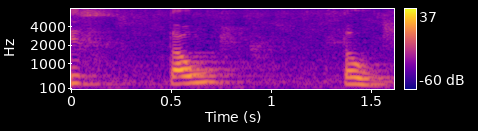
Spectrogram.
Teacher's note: واو ساکن سے پہلے زبر ہے تو واولین کا قاعدہ کریں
